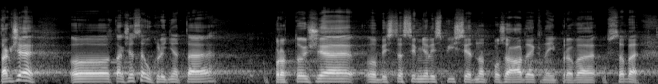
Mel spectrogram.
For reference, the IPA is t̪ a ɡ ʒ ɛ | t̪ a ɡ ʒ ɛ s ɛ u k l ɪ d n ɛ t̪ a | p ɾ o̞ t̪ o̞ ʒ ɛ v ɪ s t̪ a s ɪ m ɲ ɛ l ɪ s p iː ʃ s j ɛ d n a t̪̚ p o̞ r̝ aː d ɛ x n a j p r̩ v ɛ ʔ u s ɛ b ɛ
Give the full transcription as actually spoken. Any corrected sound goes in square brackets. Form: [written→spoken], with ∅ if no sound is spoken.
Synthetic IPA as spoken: t̪ a ɡ ʒ ɛ | t̪ a ɡ ʒ ɛ s ɛ u k l ɪ d [n→ɲ] ɛ t̪ [a→ɛ] | p ɾ o̞ t̪ o̞ ʒ ɛ [v→b] ɪ s t̪ [a→ɛ] s ɪ m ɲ ɛ l ɪ s p iː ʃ s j ɛ d n a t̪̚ p o̞ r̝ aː d ɛ [x→k] n [a→ɛ] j p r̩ v ɛ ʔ u s ɛ b ɛ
